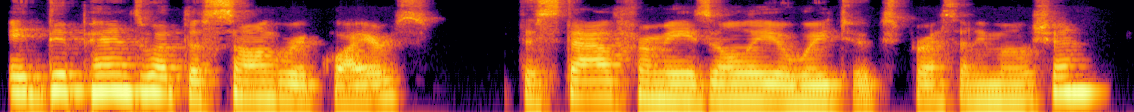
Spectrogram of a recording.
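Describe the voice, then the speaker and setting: At a moderate pace, a low-voiced Israeli singer-songwriter answers interview questions, thoughtfully explaining her reasoning in a conversational manner. Her voice has a slightly mellow quality.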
